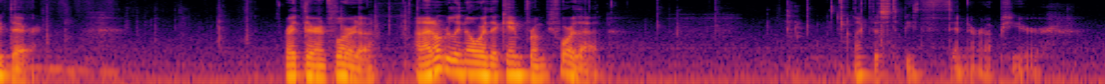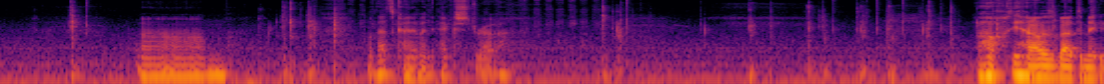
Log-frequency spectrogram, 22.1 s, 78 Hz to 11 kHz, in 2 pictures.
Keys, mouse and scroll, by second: 3.3-8.6 ctrl+middle drag, 12.1-13.9 shift+middle drag, 14.4-17.4 shift+drag, 17.4-18.5 ctrl+middle drag, 18.5 ctrl+z, 19.4-20.8 shift+middle drag, 20.8 f, 21.5-22.0 ctrl+middle drag.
